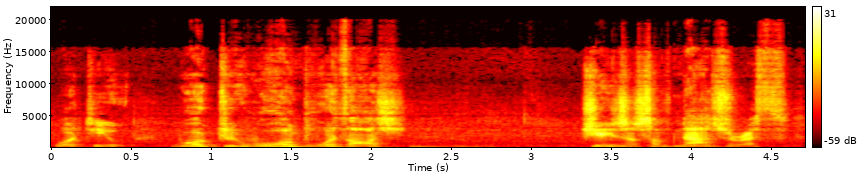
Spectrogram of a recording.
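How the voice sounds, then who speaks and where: A man voicing a menacing demonic unclean spirit in a loud, strained voice, pitched above his own. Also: measured pace, creaky, slight background noise.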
